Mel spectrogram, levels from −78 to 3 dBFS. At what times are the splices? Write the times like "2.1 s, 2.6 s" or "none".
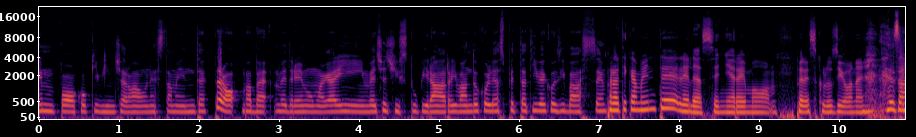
8.1 s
